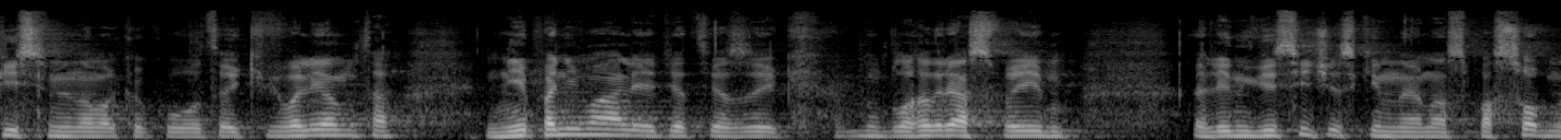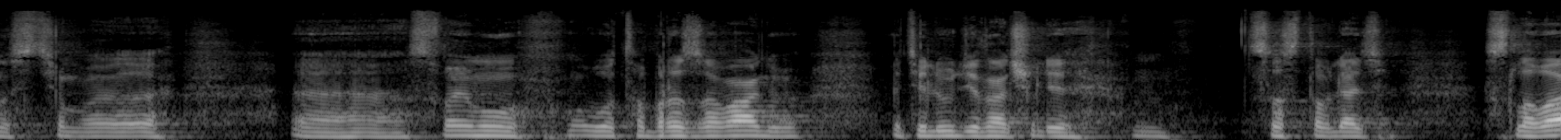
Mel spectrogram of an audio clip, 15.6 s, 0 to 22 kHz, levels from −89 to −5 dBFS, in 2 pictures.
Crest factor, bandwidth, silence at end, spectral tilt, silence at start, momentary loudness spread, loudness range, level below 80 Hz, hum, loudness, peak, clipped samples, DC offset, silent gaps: 22 dB; 16.5 kHz; 0 s; -4.5 dB/octave; 0 s; 16 LU; 3 LU; -76 dBFS; none; -38 LUFS; -16 dBFS; under 0.1%; under 0.1%; none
